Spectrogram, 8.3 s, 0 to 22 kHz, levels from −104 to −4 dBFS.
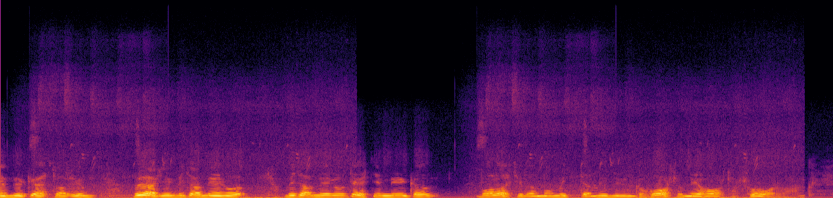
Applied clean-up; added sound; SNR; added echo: none; Bird; 16 dB; none.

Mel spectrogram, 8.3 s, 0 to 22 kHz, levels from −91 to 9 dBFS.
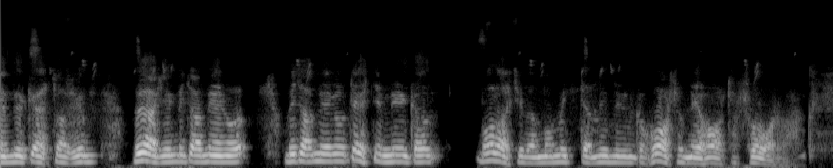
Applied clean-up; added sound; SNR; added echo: neural mask model Resemble Enhance denoiser.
